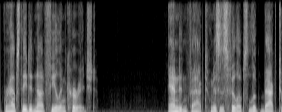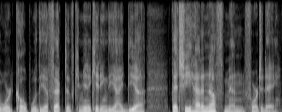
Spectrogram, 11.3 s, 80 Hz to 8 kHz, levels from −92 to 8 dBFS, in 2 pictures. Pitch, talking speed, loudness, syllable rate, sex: 115 Hz, 160 wpm, -19 LUFS, 4.8 syllables/s, male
